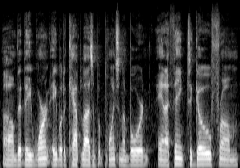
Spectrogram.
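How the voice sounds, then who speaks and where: This is a sports podcast co-host chatting casually, folksy and colloquial, full of enthusiasm as he covers sports talk and analysis. His medium-pitched voice is a little mellow, with a flat delivery and a slightly fast pace.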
